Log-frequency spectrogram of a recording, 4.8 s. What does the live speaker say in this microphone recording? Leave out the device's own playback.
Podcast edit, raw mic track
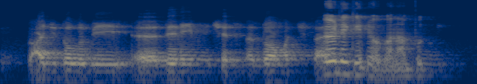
Öyle geliyor bana bu.

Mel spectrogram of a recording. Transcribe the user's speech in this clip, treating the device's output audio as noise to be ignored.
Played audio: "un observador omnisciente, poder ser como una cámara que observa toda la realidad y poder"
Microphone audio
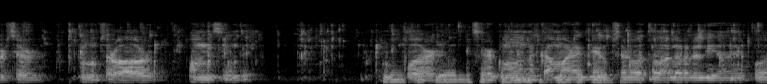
Quiero un sitio donde sentir no se sienta tanto,

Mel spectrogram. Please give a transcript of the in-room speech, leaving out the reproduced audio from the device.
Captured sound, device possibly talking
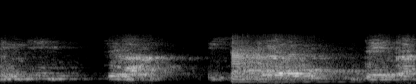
cara,

